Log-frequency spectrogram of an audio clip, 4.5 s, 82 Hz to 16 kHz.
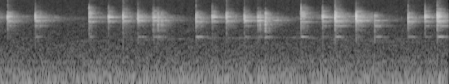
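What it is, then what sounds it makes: Blown glass pumpkin. A medium hollow, ribbed white blown glass pumpkin with a gold stem is tapped and scratched with long acrylic nails. It makes 21 quick, bright, high-pitched clinks, each dying away almost at once. There is no low end, and short pauses separate the bursts of taps.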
